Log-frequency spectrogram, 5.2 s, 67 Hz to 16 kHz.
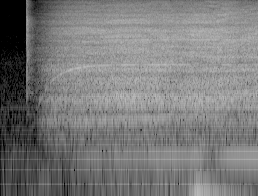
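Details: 12 V air pump on a barrel-jack adapter whose power supply is suspected of being dangerous: a click, then a steady, even hum and airy hiss with no stumble or rattle; it runs fine.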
